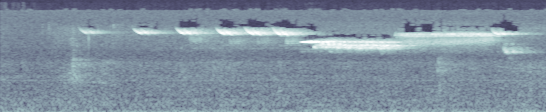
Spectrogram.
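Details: A recorded Savannah Sparrow song played in a lecture as an example of individual song signatures: a stuttering start of five or six thin, very high ticks, then a sizzling buzz and a final lower note, over a low room hum.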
